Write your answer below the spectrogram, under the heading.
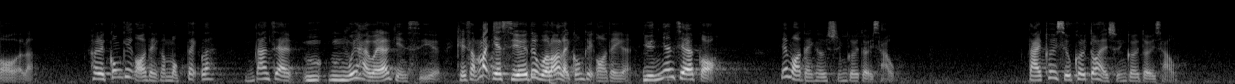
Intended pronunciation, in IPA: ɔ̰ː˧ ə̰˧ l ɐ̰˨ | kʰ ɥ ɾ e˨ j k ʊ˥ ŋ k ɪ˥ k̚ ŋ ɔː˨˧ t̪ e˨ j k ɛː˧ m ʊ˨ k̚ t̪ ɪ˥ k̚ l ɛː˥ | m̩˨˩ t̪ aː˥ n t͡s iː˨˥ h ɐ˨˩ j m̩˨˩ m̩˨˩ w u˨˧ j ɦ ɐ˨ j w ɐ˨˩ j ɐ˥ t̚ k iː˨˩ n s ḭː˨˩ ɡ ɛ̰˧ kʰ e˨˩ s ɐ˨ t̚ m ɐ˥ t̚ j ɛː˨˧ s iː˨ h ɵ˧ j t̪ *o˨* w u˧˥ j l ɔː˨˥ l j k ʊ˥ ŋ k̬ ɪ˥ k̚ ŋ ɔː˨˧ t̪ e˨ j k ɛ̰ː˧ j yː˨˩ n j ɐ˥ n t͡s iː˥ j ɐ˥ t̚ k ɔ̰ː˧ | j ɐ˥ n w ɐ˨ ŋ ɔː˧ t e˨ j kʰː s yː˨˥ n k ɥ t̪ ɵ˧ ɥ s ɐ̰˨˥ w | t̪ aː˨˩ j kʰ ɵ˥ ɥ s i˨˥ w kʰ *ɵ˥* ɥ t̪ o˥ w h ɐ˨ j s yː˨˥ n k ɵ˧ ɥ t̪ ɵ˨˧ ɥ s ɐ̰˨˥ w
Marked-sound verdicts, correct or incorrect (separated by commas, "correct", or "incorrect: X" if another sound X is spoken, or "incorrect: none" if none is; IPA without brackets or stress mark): incorrect: o˥, correct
